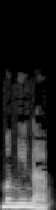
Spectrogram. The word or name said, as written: menginap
